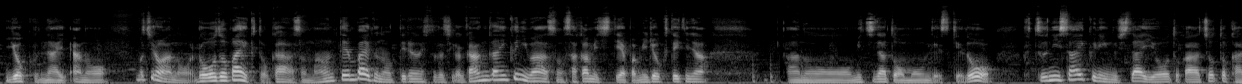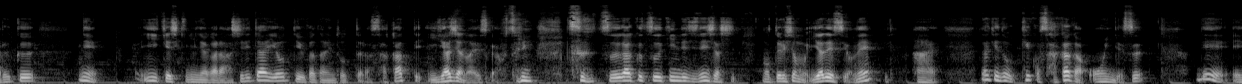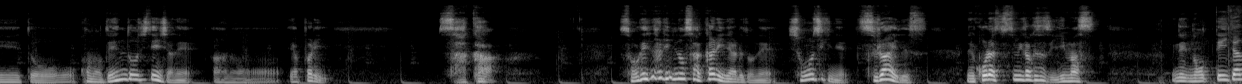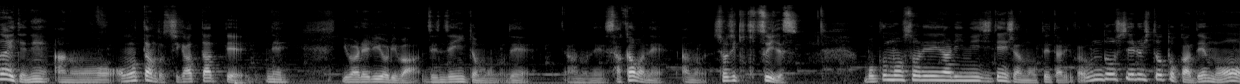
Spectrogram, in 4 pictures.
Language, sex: Japanese, male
